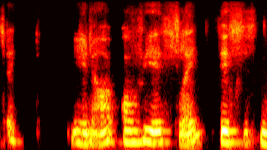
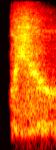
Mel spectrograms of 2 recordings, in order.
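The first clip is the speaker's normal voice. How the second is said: unvoiced relieved exhale; whispered whew. Real, not acted. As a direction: blow out a shaky whew. Relief after pet fire scare.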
